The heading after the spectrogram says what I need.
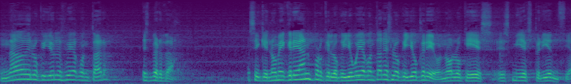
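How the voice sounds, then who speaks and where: A man with a Spanish accent talks at a very fast pace. His voice is high, with ordinary pitch variation. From Spain, Basque Country (San Sebastián). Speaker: conference speaker, lawyer. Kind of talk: conference talk.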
